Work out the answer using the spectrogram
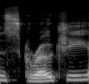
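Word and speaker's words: Skroce: Steven Scroce, I think is his is his name. The way you pronounce it.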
